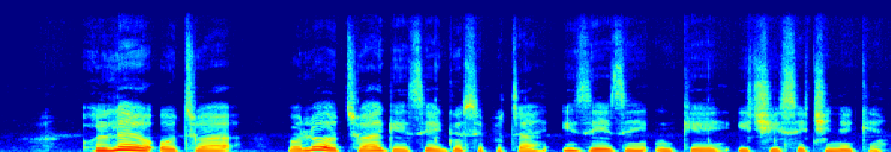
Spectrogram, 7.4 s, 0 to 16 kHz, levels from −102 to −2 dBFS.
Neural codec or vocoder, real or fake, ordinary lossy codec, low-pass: none; real; none; 14.4 kHz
